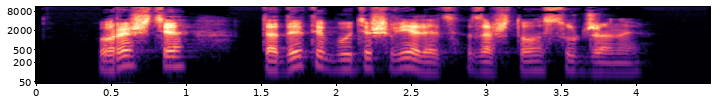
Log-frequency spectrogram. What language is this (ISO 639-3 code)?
bel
